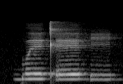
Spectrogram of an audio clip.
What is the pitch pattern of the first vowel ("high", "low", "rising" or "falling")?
high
